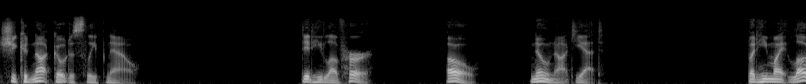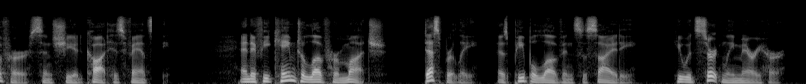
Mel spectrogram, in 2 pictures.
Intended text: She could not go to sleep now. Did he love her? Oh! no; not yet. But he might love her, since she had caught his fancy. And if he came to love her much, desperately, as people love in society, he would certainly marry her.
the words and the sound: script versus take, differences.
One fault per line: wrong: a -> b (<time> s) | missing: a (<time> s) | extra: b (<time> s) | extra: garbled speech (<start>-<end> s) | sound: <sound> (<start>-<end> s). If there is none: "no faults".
sound: dropout (9.6-9.7 s)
